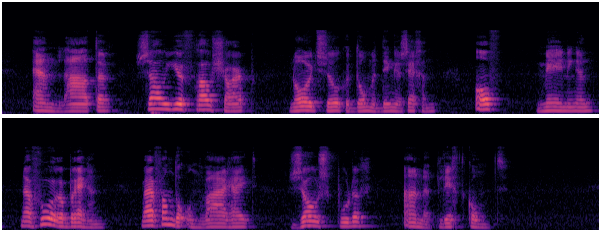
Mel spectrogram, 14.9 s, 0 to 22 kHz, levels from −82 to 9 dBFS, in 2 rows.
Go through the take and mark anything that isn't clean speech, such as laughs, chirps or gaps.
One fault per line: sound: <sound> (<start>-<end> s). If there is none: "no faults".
no faults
